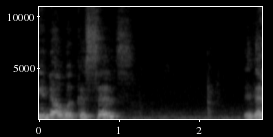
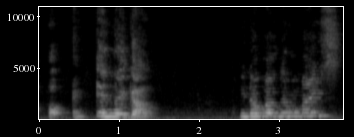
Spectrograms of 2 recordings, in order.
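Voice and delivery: usual speaking voice

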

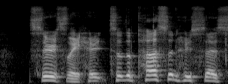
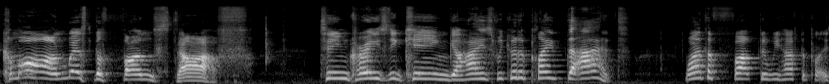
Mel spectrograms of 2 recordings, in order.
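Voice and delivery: higher, slow pleading complaint; whiny excitement; 10 semitones higher, 5 dB louder, slower than usual. Real, not acted. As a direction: beg the team for the fun mode. Complaining about missed mode.

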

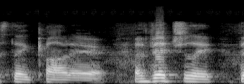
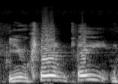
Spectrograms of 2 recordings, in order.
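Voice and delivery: accusing townsfolk; 11 semitones higher than usual. Pretend. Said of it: "Just waiting for the entire town to come out".

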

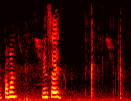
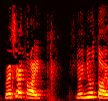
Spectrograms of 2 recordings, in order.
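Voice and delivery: ordinary talk, nothing marked

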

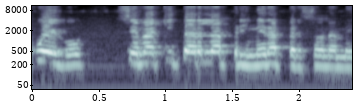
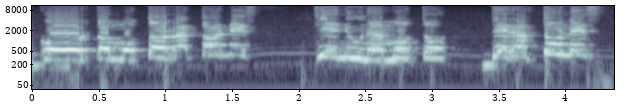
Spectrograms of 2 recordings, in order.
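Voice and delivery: cartoon shout; 7 semitones higher, slower than usual.

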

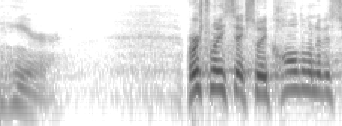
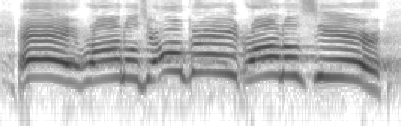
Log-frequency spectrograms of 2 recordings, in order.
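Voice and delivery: high, loud call over the music; party shout; 10 semitones higher, 14 dB louder, slower than usual. Acted. Servant calling to the dad over the dancing.

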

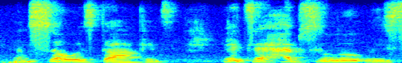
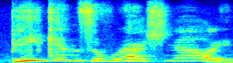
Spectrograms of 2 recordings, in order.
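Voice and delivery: much higher, sneering grandeur; mocking pompous quote; 9 semitones higher, 4 dB louder than usual. Lecturer ridiculing a scientist's boast, high and sneering.

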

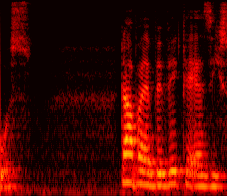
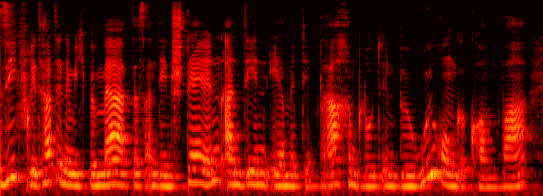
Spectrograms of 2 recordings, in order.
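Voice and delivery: plain reading voice

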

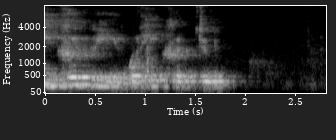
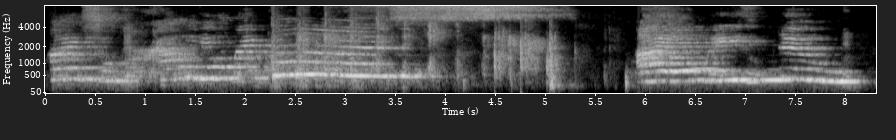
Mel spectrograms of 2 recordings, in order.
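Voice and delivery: high, slow mock-gushing teacher voice; mocking proud teacher; 13 semitones higher, 5 dB louder, slower than usual. Speaker mocks teachers who now praise her, high and gushing. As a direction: ham up a gushing teacher, pitched high and drawn out. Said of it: "same teaching guy tell me".

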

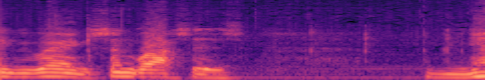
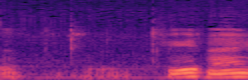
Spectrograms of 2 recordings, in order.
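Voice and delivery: ordinary delivery

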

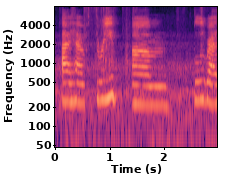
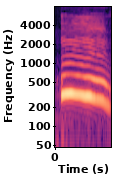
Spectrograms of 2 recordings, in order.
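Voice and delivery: long, loud, delighted mmm; loud savoring mmm; 5 semitones higher, 13 dB louder than usual. Real, not acted. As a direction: relish the taste out loud. Tasting candy.

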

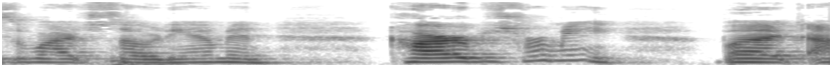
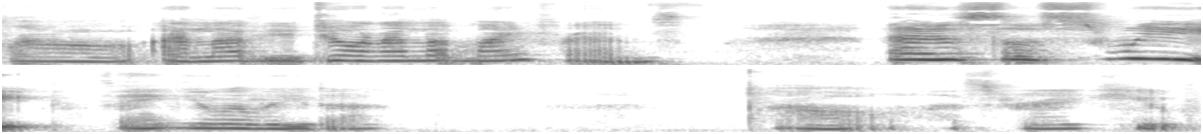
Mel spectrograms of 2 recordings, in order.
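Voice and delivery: soft, moved murmur of affection; tearing up; 7 dB quieter than usual. Real, not acted. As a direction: speak softly, on the edge of tears. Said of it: "I'm already tearing up".

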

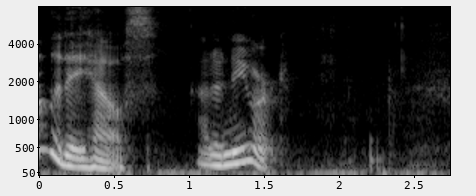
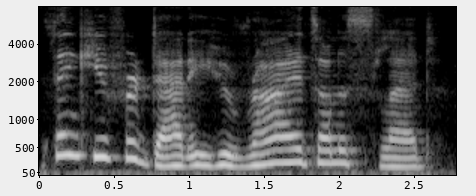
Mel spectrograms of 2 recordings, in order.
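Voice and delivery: gentle read-aloud of a rhyming picture book; reading to children. Acted. Mom reading a Thanksgiving book to kids, gentle read-aloud.

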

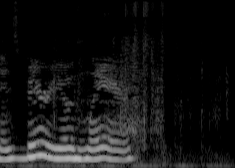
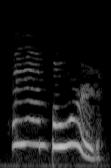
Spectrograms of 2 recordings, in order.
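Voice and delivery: higher, louder pleading duck; eager duck voice; 13 semitones higher, 4 dB louder than usual. Acted. Duck calling bear to open up, eager and high. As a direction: call through the door like a pesky duck.

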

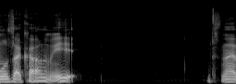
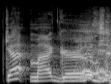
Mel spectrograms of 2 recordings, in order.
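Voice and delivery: laughing greeting; 5 semitones higher than usual. Real, not acted.

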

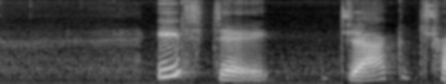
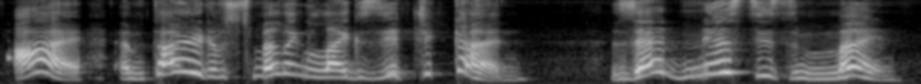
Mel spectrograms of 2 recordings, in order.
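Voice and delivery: put-on higher duck with French accent; indignant duck; 7 semitones higher than usual. A narrator's reading. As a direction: complain high, as a fed-up French duck. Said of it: "cried the duck".

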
